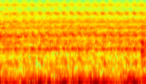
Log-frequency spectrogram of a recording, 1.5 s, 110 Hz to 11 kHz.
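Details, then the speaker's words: Duramax diesel drag truck cranking with injectors unplugged after upgrading to a Titan 8 lithium battery; quick, strong, even cranking pulses with a deep chug, no firing, about 190 RPM versus roughly 100–130 RPM with the old battery. "Dude, 190 RPM. That's wild. That's like what? 50 RPM increase. And it just sounds a lot more rowdy with that battery."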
